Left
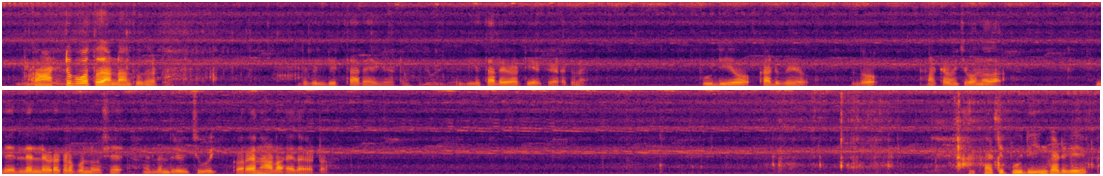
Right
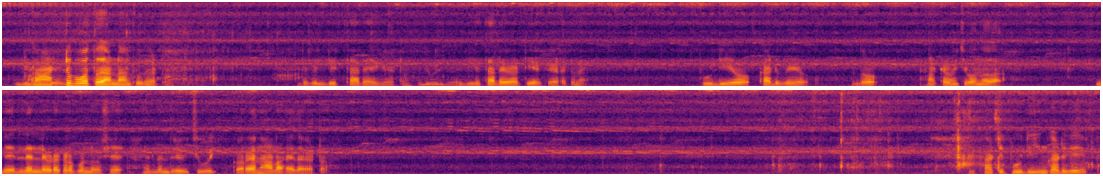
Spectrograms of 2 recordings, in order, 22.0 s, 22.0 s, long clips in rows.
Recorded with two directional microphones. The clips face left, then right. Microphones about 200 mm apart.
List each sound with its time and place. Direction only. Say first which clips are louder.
0.3 s speech: right 3 dB; 15° right (ahead or behind)
3.0 s speech: right 2 dB; 5° right (ahead or behind)
7.2 s speech: right 2 dB; 5° right (ahead or behind)
11.0 s speech: right 3 dB; centre (ahead or behind)
20.5 s snake: even; 5° right (ahead or behind)
21.2 s speech: left 1 dB; 25° left (ahead or behind)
